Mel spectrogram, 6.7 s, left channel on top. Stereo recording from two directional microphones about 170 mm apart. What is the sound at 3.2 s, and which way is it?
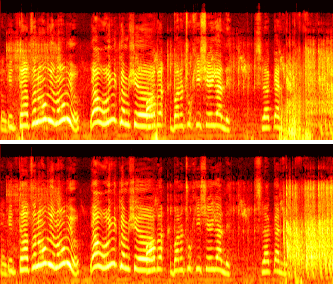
A woman's voice, 45° right (ahead or behind).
